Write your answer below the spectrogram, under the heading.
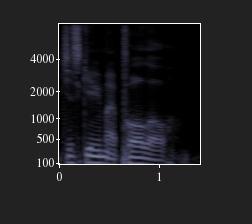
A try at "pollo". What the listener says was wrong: Do you mean pollo? Double L in Spanish. It's pronounced like a Y.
